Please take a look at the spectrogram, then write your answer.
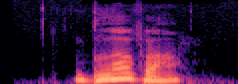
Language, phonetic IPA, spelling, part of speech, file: Russian, [ɡɫɐˈva], глава, noun, Ru-глава.ogg
- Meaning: 1. head, top, summit 2. cupola, dome 3. chapter, section (of a book) 4. chief (on a shield) 5. head, chief (title)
